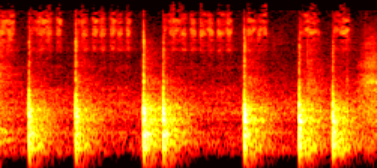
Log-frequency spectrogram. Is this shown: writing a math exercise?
yes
